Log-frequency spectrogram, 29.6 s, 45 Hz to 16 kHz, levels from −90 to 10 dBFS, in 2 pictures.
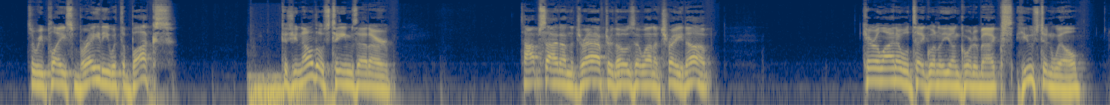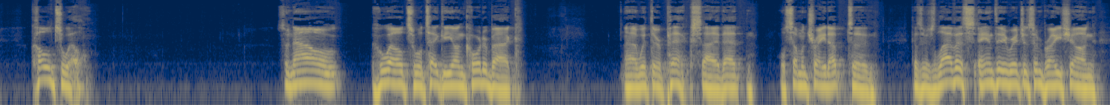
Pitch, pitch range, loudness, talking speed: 130 Hz, 115-150 Hz, -15 LUFS, 130 wpm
